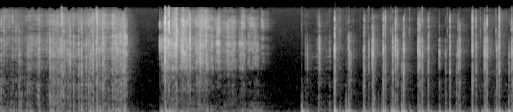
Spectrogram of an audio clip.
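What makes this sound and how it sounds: Long acrylic nails scratch along a small, flat bamboo slat placemat with fabric edging that lies on a glitter surface, making dry, bright rasping strokes broken by two short pauses. The nails then switch to quick, crisp taps across the slats, each with a short, low thump.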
